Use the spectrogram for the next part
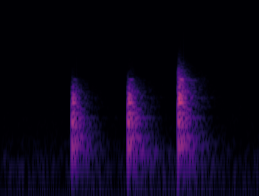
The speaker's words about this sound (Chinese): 几分钟后，我听到了敲门声。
